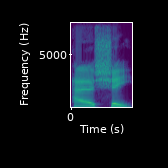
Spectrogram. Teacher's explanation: That Z sound can disappear. So you may hear, has she, Z sound's gone.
